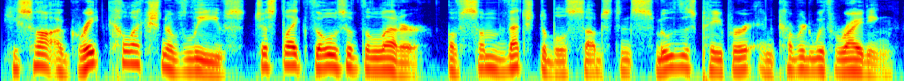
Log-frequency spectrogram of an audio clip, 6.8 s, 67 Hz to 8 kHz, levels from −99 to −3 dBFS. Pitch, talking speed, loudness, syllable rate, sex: 130 Hz, 210 wpm, -20 LUFS, 5.9 syllables/s, male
